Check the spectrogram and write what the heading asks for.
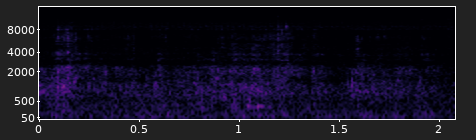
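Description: Faint splashing and sloshing of shallow river water around a large rock being gripped and shifted by hand, with a few soft splashes in the first second and a half.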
